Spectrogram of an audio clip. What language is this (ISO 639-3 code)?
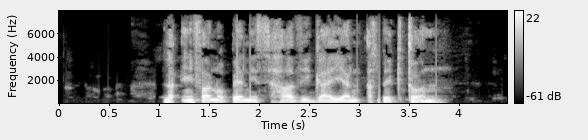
epo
